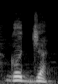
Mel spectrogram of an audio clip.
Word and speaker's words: Goya: Goya, no Goya, Goya. Pronunciado así, esa Y pronunciada a lo correntino.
